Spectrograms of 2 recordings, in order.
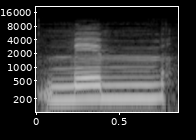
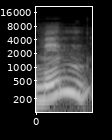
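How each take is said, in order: First: The word ends with an m sound. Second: The word ends with an n sound. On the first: The speaker calls it right. "the noon is gonna be changed to be meme" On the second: The speaker calls it wrong. "instead of saying min"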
